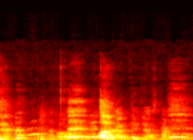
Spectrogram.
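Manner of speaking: high breathy laugh. Real, not acted.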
